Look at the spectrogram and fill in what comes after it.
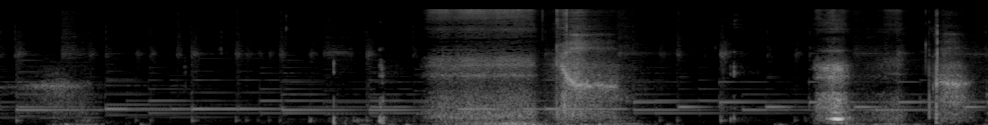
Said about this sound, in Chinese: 怎么了？眼皮很痒吗？抱歉，大概是我呼气全散在上面的原因。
